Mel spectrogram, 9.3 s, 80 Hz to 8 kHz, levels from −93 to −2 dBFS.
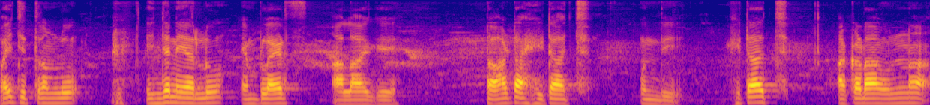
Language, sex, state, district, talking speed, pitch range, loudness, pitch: Telugu, male, Andhra Pradesh, Anantapur, 75 wpm, 125-145 Hz, -17 LUFS, 135 Hz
